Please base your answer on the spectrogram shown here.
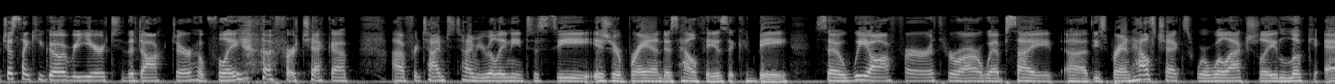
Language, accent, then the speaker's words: English; Westchester, New York, United States; You know, we could talk about growing up in Westchester.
